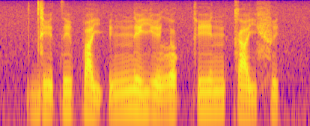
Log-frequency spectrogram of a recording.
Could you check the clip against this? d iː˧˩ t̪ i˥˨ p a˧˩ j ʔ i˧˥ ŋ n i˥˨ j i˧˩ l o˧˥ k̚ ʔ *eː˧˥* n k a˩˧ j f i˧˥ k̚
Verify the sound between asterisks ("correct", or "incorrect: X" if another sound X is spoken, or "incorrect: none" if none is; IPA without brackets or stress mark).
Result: incorrect: iː˧˥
